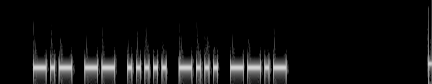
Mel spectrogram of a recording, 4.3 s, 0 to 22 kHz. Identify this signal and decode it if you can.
Morse code, heard as a keyed tone, about 28 wpm, 700 Hz. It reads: KM5BQ
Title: USA Call Signs - 5 Characters - 4x Character Spacing - 28wpm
